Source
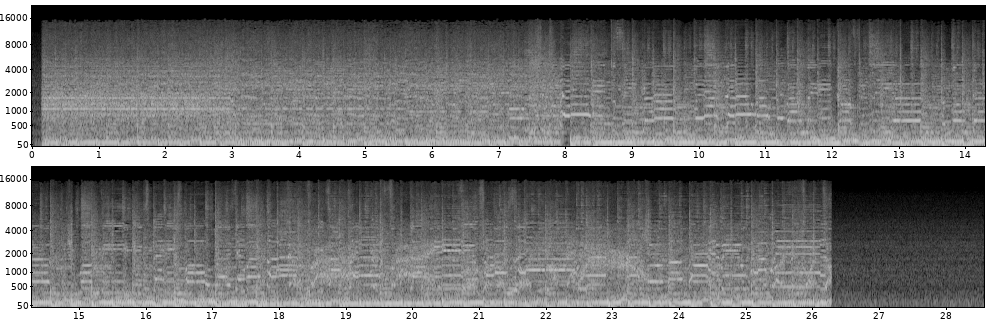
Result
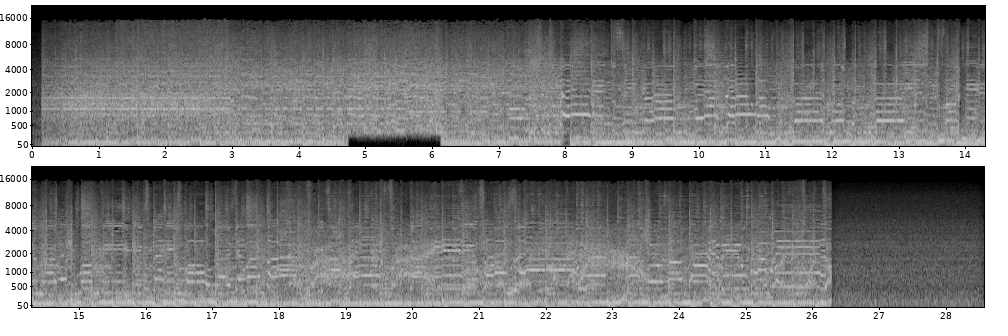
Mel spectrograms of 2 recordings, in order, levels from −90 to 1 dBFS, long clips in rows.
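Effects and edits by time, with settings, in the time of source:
1.25–2.95 high shelf 9800 Hz +6.5 dB
4.73–6.13 steep high-pass 310 Hz 48 dB/oct
11.15–14.83 reverse
whole clip: compressor, threshold -27 dBFS; low shelf 120 Hz -4 dB; AGC gain up to 8 dB

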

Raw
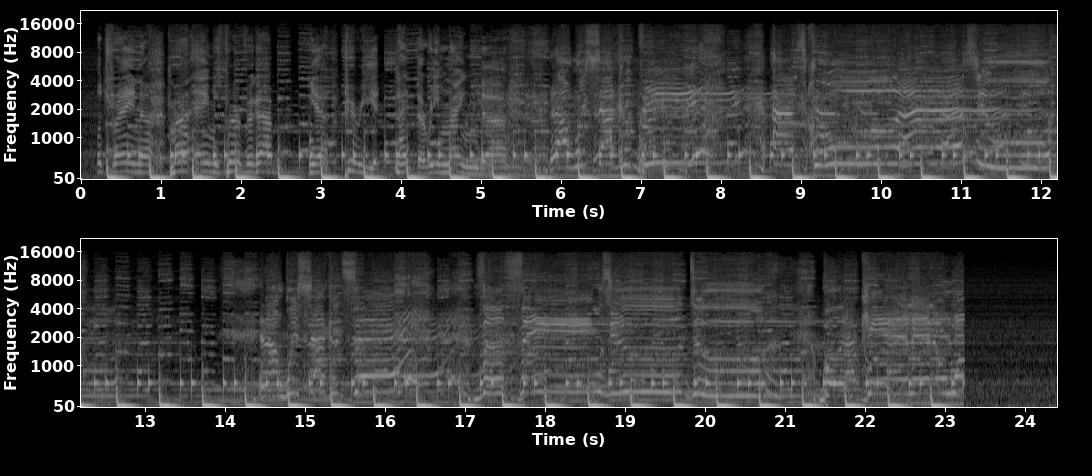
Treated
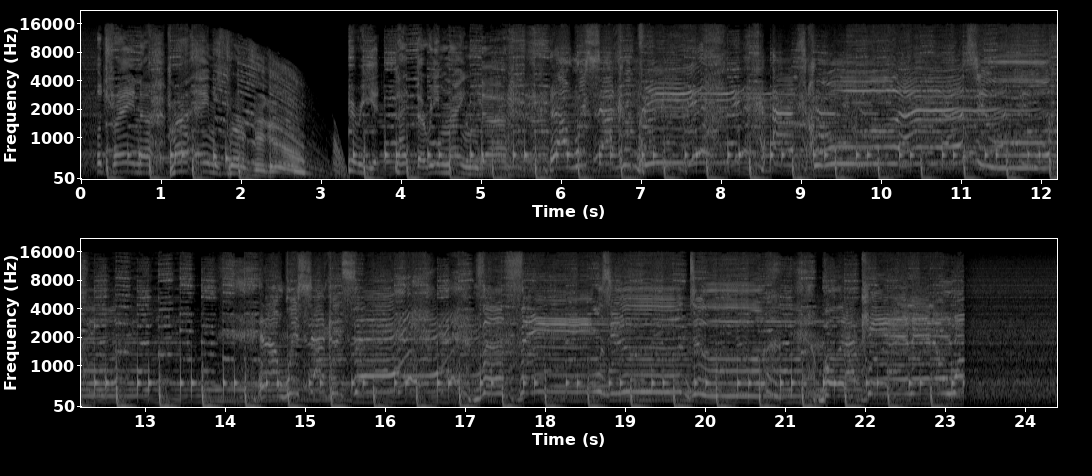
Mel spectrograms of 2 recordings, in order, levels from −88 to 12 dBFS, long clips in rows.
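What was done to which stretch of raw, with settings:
1.58 tape stop 1.77 s
8.47–9.57 high shelf 7300 Hz -9 dB
whole clip: HPF 270 Hz 12 dB/oct; high shelf 2800 Hz +9.5 dB; compressor, threshold -35 dBFS; gain -3 dB

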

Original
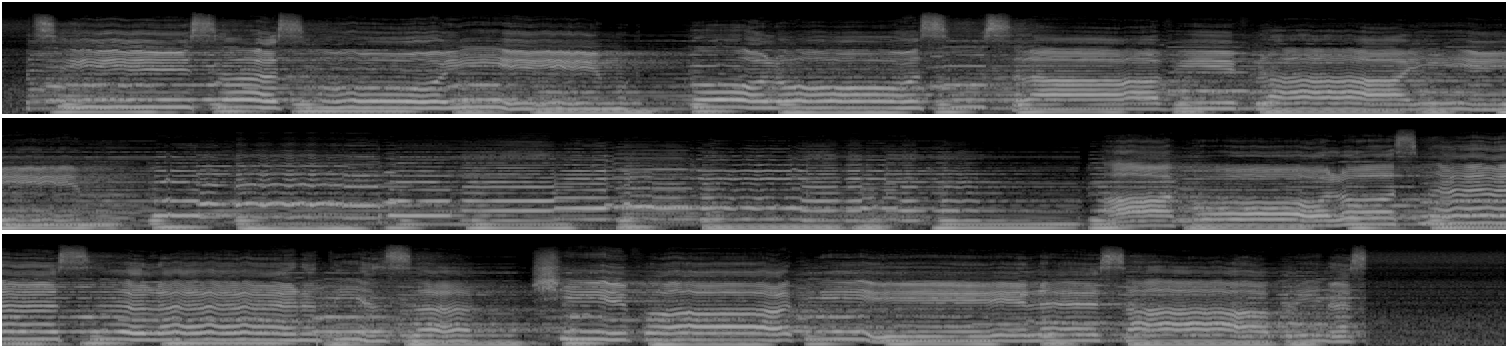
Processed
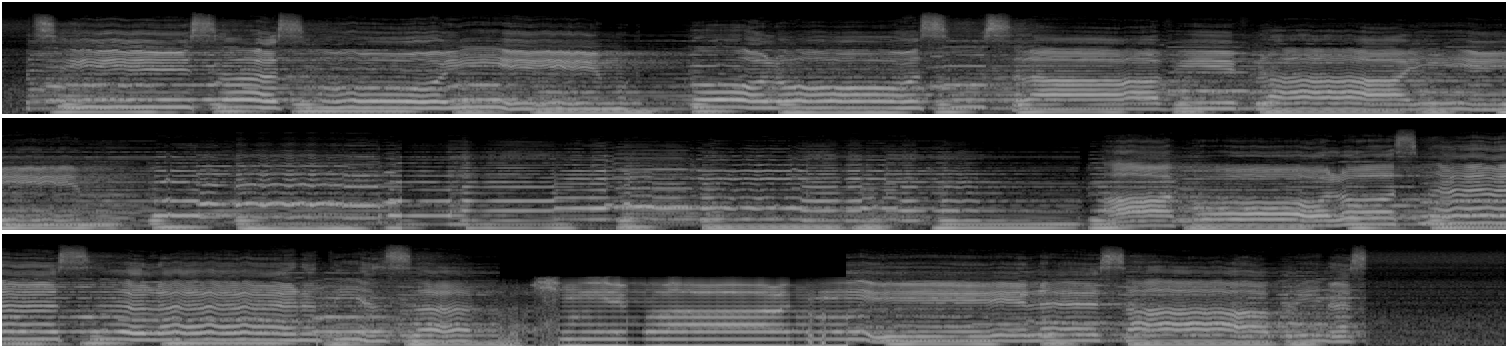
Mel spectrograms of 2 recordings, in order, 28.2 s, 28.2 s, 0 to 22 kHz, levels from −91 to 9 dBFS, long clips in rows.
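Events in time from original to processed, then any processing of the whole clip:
11.9–13.08 negative-ratio compressor -33 dBFS, ratio -0.5
21.91–24.09 monotone LPC vocoder at 8 kHz 260 Hz

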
